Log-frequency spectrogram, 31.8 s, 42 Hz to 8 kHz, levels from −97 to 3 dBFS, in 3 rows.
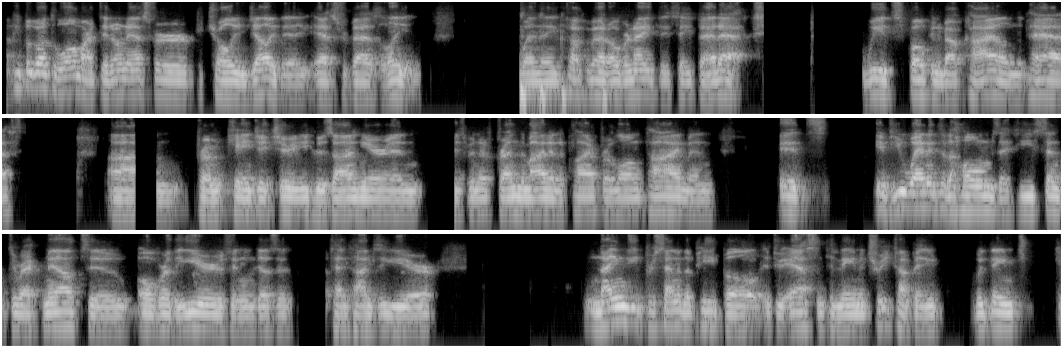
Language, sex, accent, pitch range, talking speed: English, male, American, 95-105 Hz, 180 wpm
